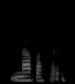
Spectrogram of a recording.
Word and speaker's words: Navajo: Oh, it's pronounced like jalapeno, Navajo. I don't know.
